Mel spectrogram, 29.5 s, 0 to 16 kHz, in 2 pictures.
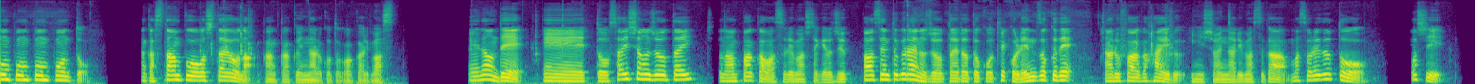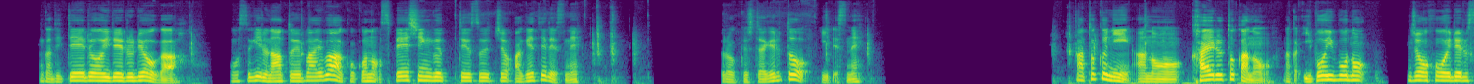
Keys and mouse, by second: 1.4 middle click, 2.8 middle click, 4.7 middle click, 16.9 middle click, 23.5 middle click, 25.8 middle click.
